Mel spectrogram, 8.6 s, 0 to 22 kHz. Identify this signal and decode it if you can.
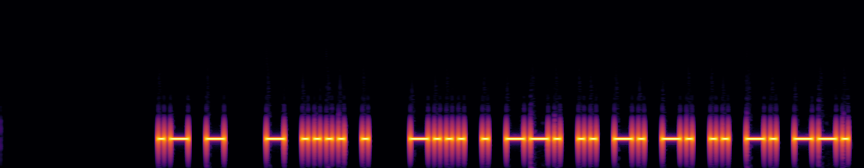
Morse code, heard as a keyed tone, about 20 wpm, 700 Hz. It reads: AT THE BEGINNING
